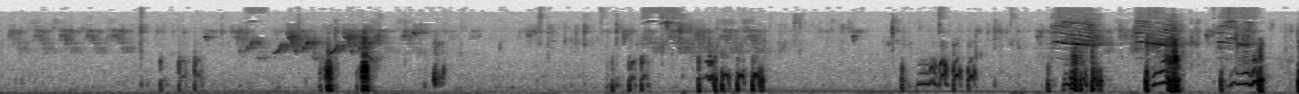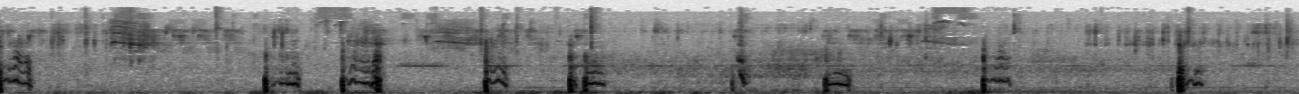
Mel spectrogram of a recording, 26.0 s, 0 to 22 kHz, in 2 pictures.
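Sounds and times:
ducks quacking: 0:03.2 - 0:04.5, 0:06.3 - 0:07.7, 0:10.6 - 0:13.3.

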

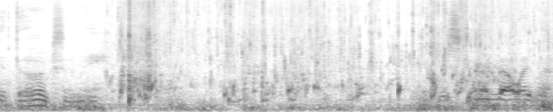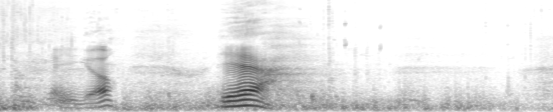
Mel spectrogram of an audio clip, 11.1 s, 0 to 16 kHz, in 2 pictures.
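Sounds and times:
fish splashing in water: 0:01.0 - 0:05.0
water sloshing: 0:01.0 - 0:06.0.

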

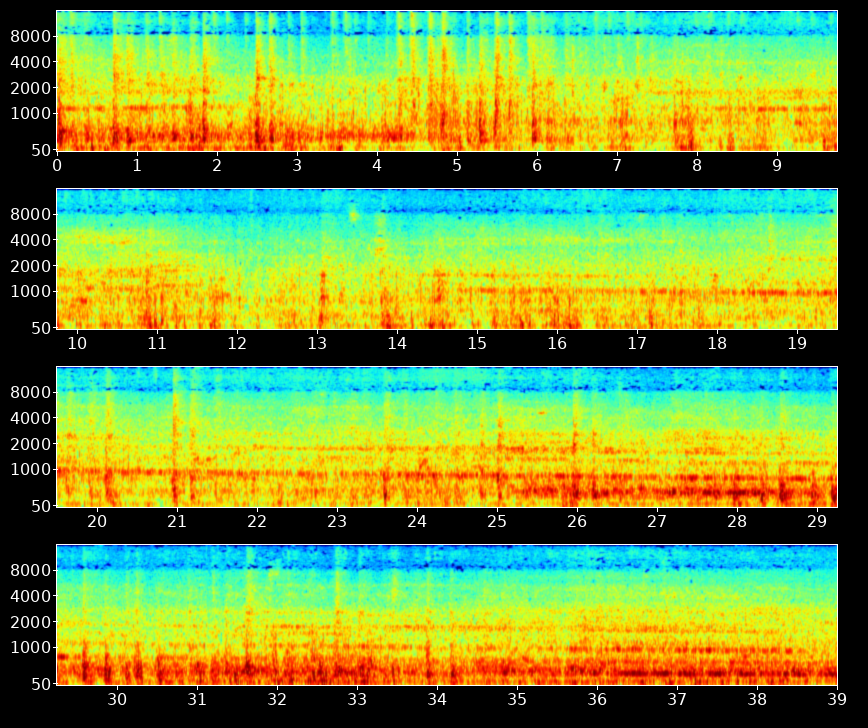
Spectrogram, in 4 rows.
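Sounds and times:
train wheels clattering over rails: 0:00.0 - 0:12.0, 0:12.7 - 0:39.0.

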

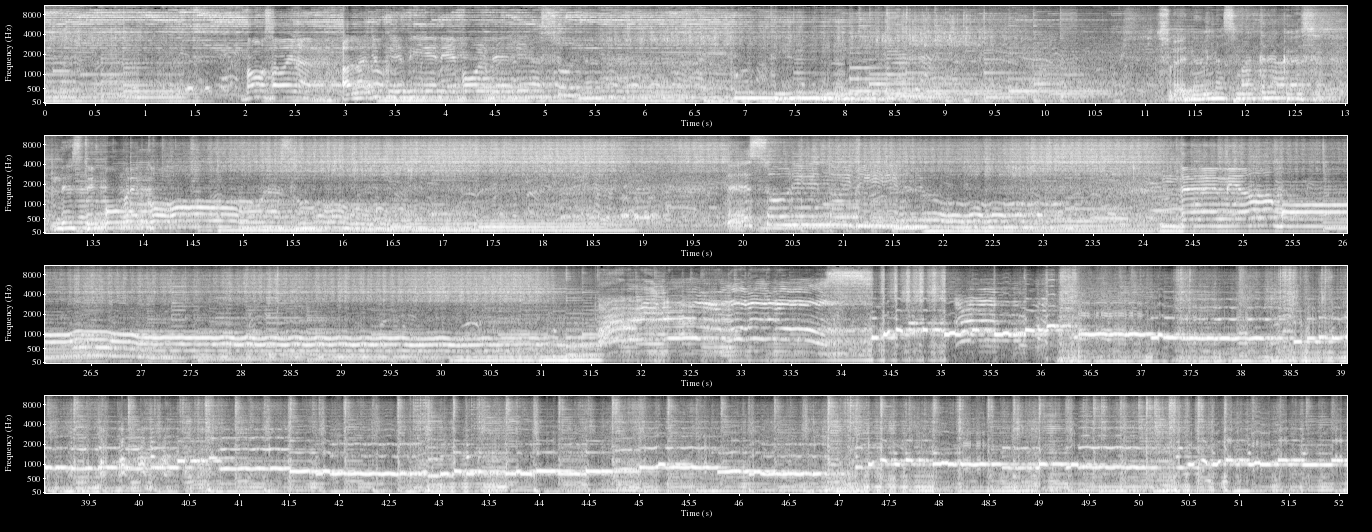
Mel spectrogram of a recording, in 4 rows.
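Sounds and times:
flute melody with vibrato: 0:00.0 - 0:10.8, 0:13.3 - 0:52.0
bass guitar: 0:00.0 - 0:52.0
percussion: 0:00.0 - 0:52.0
strummed acoustic guitars: 0:00.0 - 0:52.0.

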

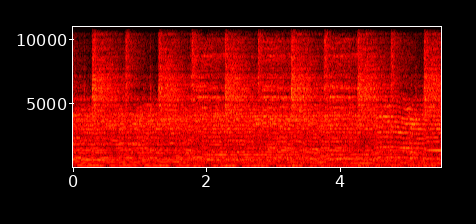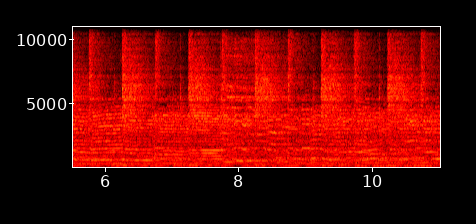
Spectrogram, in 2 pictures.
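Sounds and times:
lead electric guitar melody: 0:00.0 - 0:11.0
steady drum beat: 0:00.0 - 0:11.0.

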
